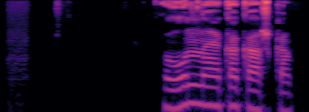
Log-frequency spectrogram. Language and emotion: Russian, neutral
